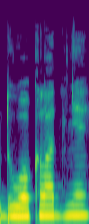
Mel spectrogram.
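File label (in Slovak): "dôkladne", Slovak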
